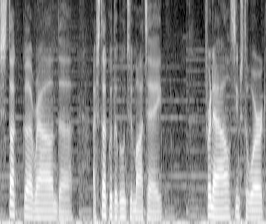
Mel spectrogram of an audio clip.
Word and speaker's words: Ubuntu MATE: If you are a newbie, definitely check out Ubuntu Mate, and it is pronounced Ubuntu Mate.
